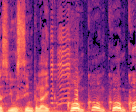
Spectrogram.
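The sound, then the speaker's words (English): Goats bleat at a landscaping business that rents out goats for grazing: a few wavering, rising-and-falling bleats, mixed with a person calling the animals in a sing-song voice. “at City Grazing, a landscaping business that rents out goats, it is. I'm very familiar with animals. I specialize in goats.”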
